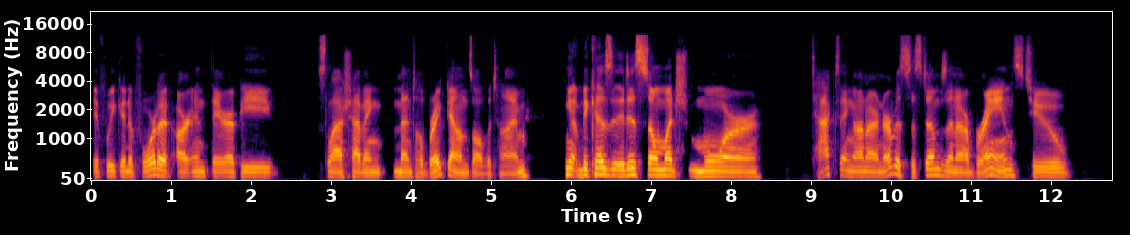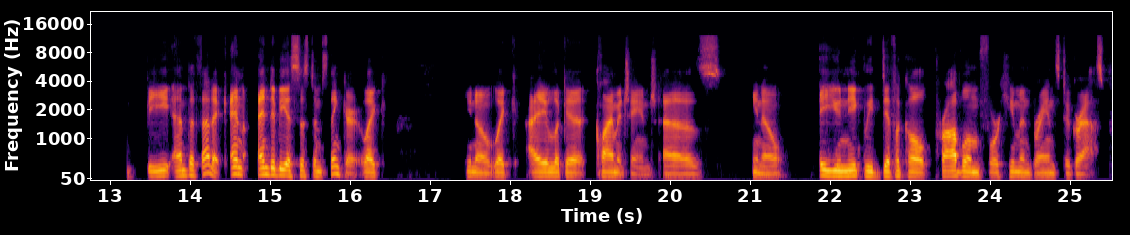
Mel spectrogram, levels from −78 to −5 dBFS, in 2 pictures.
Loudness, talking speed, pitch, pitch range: -20 LUFS, 145 wpm, 110 Hz, 105-125 Hz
